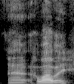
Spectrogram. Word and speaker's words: Huawei: Earlier on, when you were talking about your phone saying, and you mentioned, how's it pronounced? The make? Huawei.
